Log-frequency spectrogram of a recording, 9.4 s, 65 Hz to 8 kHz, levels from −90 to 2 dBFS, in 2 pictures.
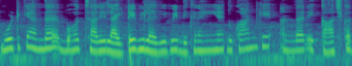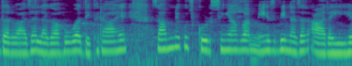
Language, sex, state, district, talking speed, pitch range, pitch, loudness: Hindi, female, Maharashtra, Aurangabad, 210 wpm, 190-220 Hz, 205 Hz, -26 LUFS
